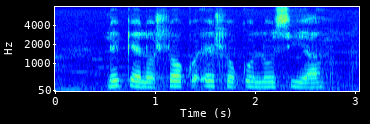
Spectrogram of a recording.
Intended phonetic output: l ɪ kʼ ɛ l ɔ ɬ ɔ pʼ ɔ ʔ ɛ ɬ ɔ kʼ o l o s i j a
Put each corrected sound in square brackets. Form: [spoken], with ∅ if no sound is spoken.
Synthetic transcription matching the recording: l ɪ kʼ ɛ l ɔ ɬ ɔ [kʼ] ɔ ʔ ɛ ɬ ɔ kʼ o l o s i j a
